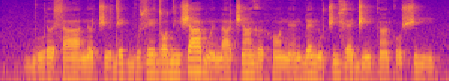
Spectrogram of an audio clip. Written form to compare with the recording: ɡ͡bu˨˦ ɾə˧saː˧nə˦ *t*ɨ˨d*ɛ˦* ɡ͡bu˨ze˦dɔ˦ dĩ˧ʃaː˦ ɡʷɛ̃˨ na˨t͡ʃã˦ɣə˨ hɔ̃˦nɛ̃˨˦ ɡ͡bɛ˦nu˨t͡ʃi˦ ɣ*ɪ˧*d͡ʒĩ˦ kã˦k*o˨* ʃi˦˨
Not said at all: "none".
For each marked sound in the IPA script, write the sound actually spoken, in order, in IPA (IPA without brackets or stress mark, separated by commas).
t͡ʃ, e˦, ɛ˧, o˨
